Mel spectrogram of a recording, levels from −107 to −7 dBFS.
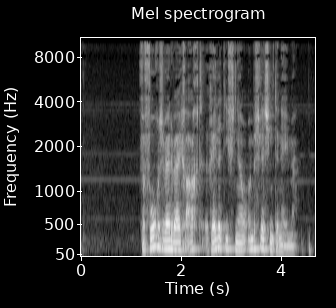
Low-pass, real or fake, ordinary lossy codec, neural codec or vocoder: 9.9 kHz; real; MP3, 96 kbps; none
